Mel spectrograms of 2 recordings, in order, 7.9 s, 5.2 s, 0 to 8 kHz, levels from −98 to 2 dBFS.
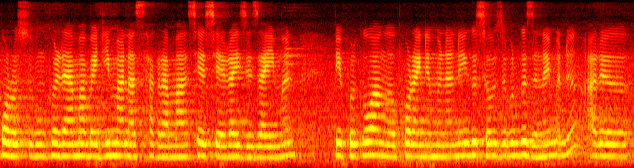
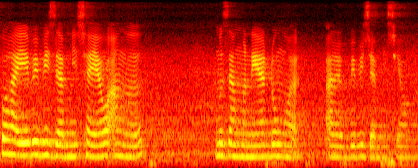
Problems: background sounds at intervals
